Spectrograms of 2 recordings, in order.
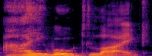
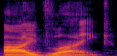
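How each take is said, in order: First: All three words are said in full. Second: The first two words are contracted into one. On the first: "ficaria muito longo" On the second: "nós encurtamos para I'd like"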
